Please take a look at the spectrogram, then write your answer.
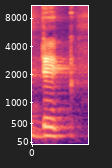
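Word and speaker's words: deque: It is pronounced as DEQ.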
